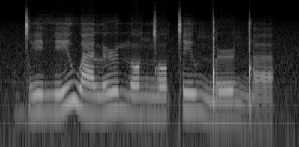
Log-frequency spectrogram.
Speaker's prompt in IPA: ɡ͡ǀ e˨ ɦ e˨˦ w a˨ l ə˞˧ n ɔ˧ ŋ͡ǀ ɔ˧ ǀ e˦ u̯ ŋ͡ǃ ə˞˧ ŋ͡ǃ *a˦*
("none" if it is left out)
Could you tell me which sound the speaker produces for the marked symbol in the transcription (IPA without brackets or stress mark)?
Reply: a˨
